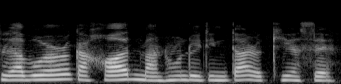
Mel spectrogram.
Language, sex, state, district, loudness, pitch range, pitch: Assamese, female, Assam, Sonitpur, -17 LUFS, 190-210 Hz, 200 Hz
